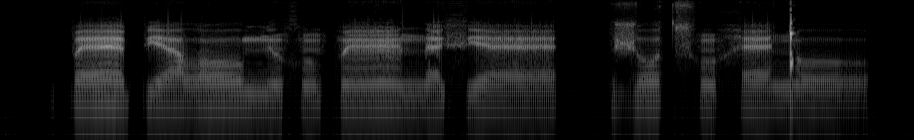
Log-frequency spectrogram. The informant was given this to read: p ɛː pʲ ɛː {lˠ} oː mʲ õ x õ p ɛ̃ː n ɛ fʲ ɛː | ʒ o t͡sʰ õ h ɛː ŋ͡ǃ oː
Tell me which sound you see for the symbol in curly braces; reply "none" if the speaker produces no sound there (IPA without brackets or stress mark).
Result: lˠ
